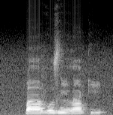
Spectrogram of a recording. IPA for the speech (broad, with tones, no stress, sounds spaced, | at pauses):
k͡p aː˨ v o˧ z ĩ˨ l ã˧ k i˨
